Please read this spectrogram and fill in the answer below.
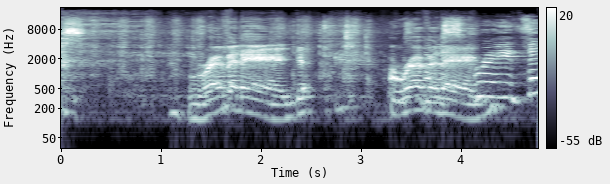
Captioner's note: laughs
